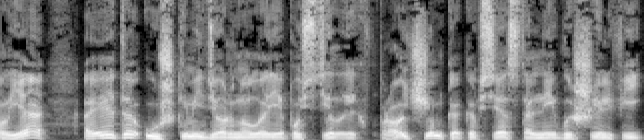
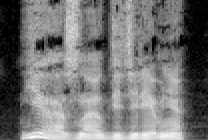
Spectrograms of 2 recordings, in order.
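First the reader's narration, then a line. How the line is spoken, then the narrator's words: Young elf woman exclaiming. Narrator (Russian): воскликнула девушка, лесная эльфийка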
